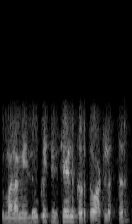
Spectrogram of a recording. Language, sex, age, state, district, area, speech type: Marathi, male, 18-30, Maharashtra, Beed, rural, conversation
